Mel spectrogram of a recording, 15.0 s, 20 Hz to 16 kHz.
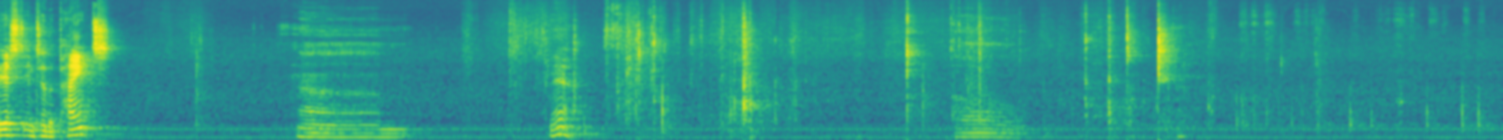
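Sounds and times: low electrical hum: 0.0s - 15.0s
person humming: 2.9s - 4.2s, 9.5s - 10.3s.

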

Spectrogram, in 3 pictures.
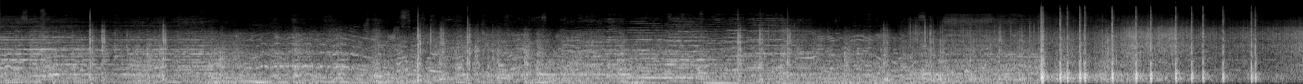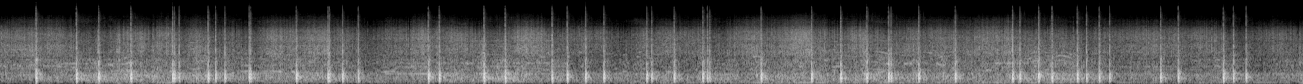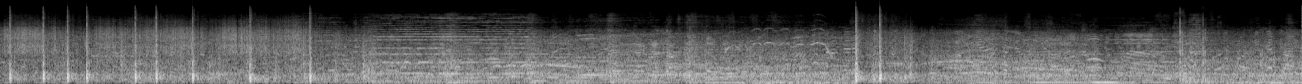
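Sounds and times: fireworks bangs and crackles: 0.4s - 2.4s, 3.9s - 5.6s, 7.4s - 30.4s, 34.5s - 36.4s, 37.8s - 39.0s.

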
